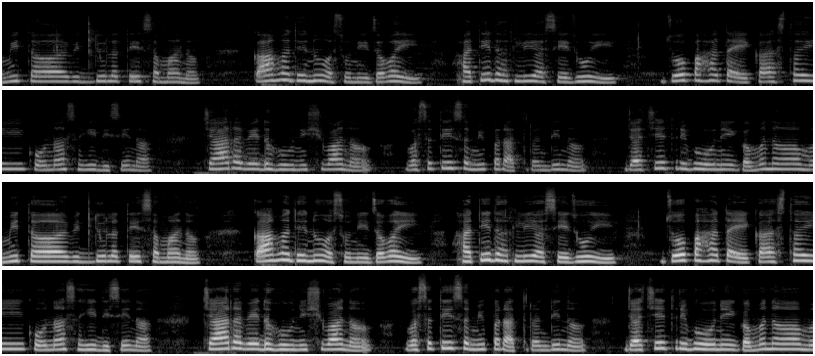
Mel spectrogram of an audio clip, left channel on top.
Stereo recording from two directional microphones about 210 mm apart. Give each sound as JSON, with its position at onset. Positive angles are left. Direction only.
{"t": 0.0, "sound": "a woman's voice", "side_deg": -35}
